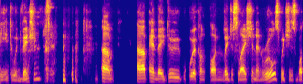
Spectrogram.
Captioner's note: chuckles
